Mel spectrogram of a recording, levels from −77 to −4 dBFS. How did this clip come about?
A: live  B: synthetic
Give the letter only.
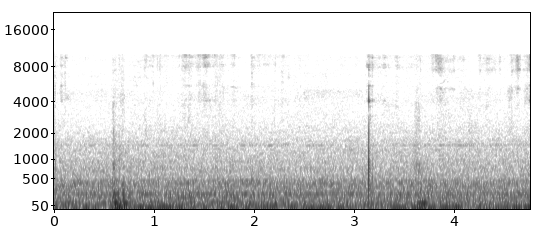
A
